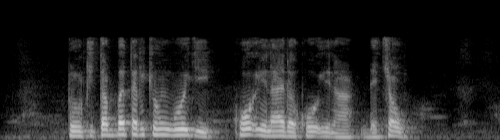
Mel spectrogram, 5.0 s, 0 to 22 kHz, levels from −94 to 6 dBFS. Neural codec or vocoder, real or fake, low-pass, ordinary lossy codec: codec, 44.1 kHz, 3.4 kbps, Pupu-Codec; fake; 7.2 kHz; Opus, 64 kbps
